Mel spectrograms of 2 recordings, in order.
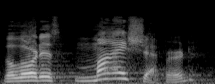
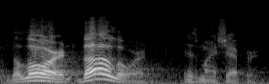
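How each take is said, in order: First: The word "my" is stressed. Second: The word "The" is stressed.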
